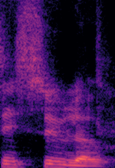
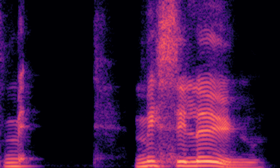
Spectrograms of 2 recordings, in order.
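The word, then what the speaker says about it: Missilou: Missisulo. No, it's Missilu. Missilo.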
